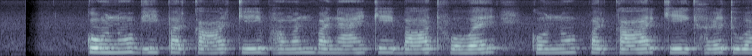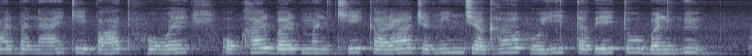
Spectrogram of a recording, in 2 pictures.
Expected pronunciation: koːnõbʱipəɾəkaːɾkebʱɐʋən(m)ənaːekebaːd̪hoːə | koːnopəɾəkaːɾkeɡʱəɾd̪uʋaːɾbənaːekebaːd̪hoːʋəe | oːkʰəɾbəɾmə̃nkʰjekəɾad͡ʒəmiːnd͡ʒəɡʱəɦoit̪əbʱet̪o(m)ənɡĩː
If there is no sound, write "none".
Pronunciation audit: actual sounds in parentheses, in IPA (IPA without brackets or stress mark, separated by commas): b, b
